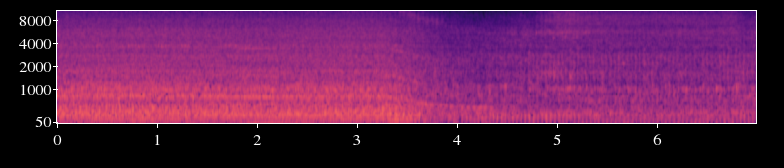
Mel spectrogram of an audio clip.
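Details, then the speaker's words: 1973 Larson boat, Mercruiser 120hp 2.5L warming up as choke opens fully: steady, even idle dropping smoothly to a lower, quieter speed partway through and holding there; clean warm-up, running like a beast. "there she is straight up and down running like a beast"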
